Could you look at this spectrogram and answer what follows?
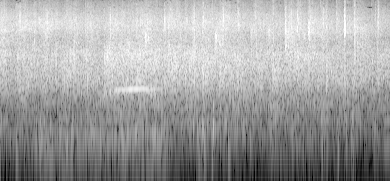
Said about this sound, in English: have her come up and give her a big round of applause.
